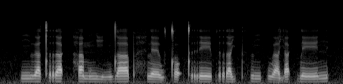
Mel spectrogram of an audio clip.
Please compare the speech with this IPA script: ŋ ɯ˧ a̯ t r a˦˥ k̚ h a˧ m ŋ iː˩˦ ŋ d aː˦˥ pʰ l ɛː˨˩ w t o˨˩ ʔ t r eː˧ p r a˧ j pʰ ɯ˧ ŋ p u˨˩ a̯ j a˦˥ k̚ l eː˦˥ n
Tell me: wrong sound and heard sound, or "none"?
o˨˩ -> ɔ˨˩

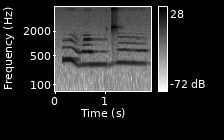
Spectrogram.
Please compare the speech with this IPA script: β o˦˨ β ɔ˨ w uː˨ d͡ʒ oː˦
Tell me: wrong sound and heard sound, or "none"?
none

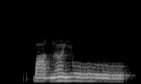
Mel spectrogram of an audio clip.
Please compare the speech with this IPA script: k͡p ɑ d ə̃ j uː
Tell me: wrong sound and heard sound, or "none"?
none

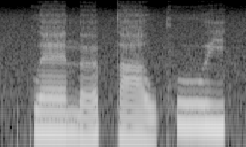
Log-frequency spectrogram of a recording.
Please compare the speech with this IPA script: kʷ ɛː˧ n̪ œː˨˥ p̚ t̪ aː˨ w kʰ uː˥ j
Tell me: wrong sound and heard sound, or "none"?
none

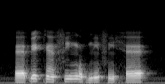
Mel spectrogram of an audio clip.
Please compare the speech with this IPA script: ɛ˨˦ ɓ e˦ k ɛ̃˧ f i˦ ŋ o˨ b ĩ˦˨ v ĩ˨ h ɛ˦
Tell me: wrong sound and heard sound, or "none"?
v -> f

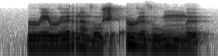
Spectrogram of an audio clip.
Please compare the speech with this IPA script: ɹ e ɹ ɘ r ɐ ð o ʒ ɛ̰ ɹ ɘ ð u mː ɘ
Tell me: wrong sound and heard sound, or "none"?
ɐ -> ɐ̃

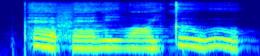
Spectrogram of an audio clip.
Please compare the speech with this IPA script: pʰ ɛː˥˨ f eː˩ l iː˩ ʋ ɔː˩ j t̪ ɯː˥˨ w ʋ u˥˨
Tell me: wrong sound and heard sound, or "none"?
eː˩ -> ɛː˩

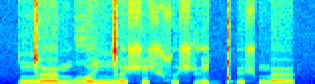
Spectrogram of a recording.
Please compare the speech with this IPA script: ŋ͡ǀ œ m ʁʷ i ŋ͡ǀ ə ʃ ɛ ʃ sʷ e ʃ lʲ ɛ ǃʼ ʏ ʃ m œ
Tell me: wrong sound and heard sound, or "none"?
none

